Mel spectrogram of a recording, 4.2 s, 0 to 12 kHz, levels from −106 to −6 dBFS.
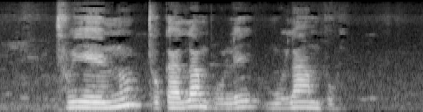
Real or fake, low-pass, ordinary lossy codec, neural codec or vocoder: real; 10.8 kHz; AAC, 64 kbps; none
